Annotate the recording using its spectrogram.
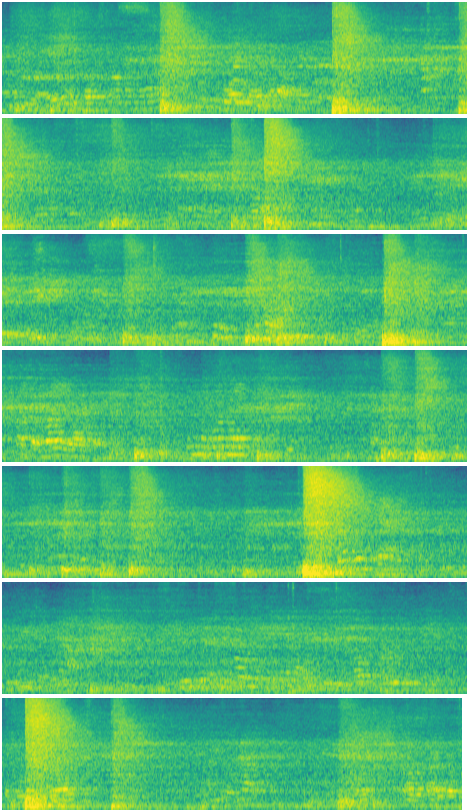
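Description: Bare feet and bodies thumping on foam grappling mats during standing no-gi sparring: a dozen or so dull thuds at irregular intervals, the loudest about two-thirds of the way through, over a background of voices in the gym.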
